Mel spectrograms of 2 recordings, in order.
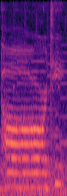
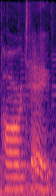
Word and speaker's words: Party: clay 12-hour blush and party is how it's built it's pee-pee rty I was pronouncing it part a but no this is party better right girls this is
